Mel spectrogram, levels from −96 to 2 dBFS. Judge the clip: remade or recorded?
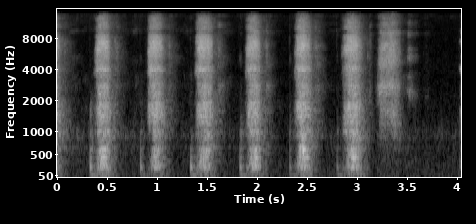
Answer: recorded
